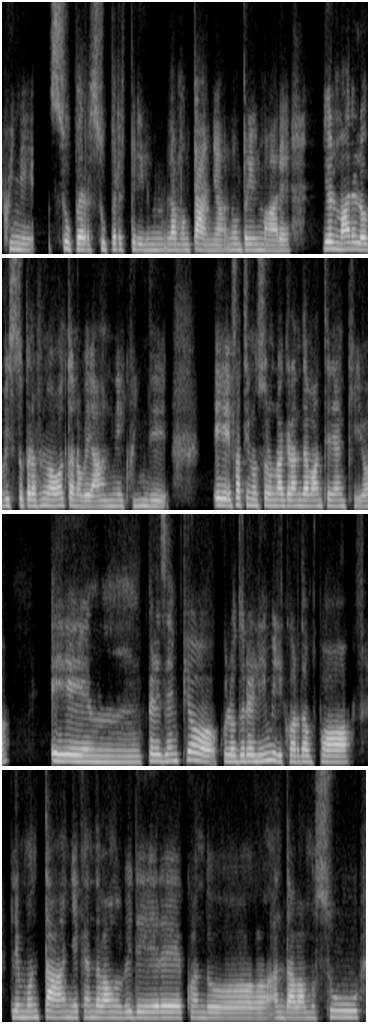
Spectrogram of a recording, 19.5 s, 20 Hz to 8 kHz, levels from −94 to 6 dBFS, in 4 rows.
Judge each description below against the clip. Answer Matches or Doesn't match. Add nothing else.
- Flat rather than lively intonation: Matches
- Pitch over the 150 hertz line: Matches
